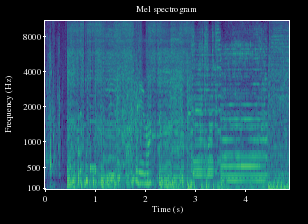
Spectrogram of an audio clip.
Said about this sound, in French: Je fais des vagues avec mes mains.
